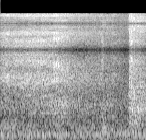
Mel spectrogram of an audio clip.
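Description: Steady ice rink noise during play, with skate blades scraping across the ice, then a short sharp click near the end.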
